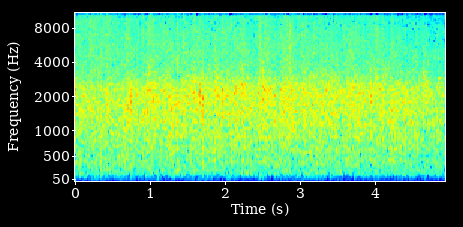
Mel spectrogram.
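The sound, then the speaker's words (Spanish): Steady audience applause, a dense crackle of many hands clapping at an even, sustained loudness for several seconds without a break. “no aplaudáis todavía que no os estoy dando una excusa para ponerle los cuernos a nadie.”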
